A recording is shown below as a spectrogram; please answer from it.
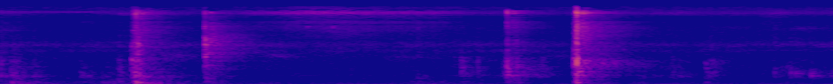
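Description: Handling knocks and clicks as a Dymo DiscPainter disc printer is unplugged and tipped over onto its side on a wooden table: a few sharp knocks, the loudest about three seconds in, then small ticks.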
